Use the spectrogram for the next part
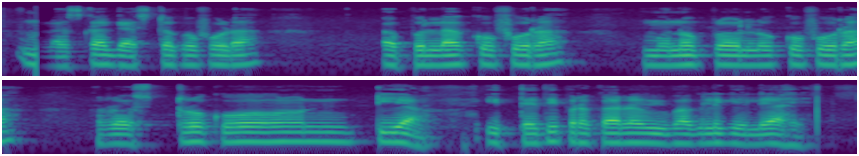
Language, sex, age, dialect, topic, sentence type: Marathi, male, 25-30, Standard Marathi, agriculture, statement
